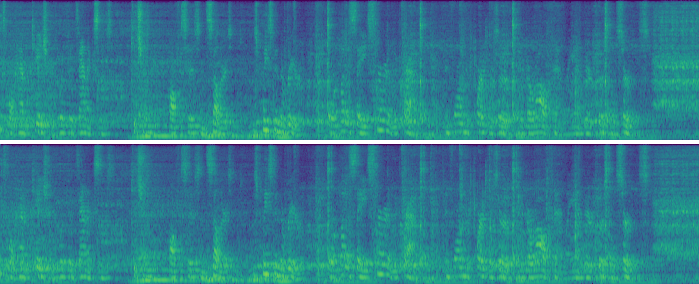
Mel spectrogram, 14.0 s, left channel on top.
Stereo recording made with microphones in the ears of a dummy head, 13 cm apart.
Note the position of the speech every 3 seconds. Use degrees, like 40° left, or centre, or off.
60° left, 30° left, centre, 10° right, 10° right.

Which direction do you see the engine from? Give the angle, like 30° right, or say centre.
60° left.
